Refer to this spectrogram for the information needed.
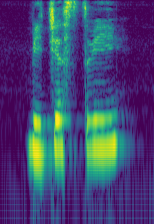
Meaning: victory
- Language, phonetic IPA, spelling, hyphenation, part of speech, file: Czech, [ˈviːcɛstviː], vítězství, ví‧těz‧ství, noun, Cs-vítězství.ogg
